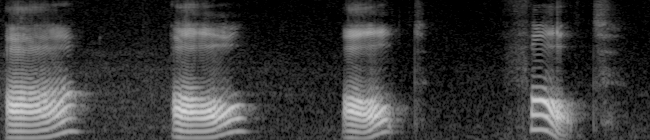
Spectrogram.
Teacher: au has the same pronunciation it's not ow it's ah like octopus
